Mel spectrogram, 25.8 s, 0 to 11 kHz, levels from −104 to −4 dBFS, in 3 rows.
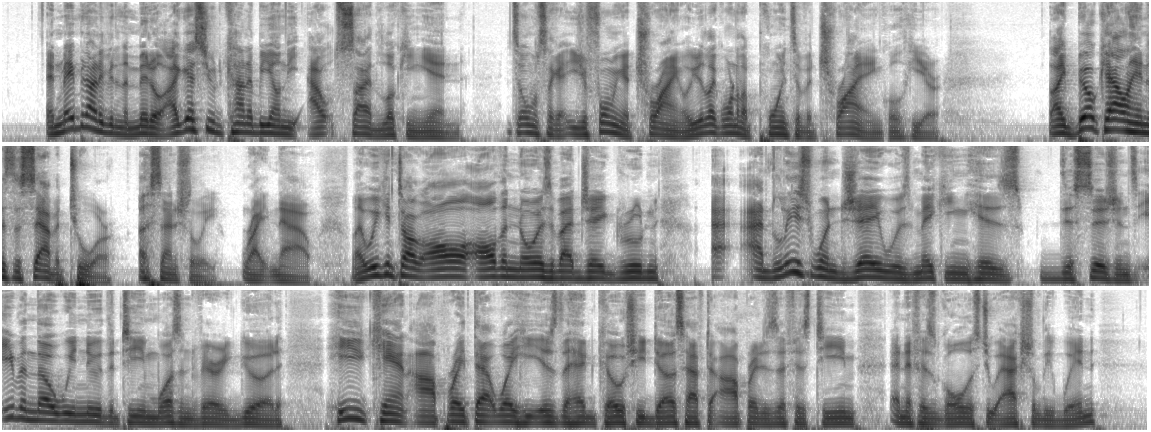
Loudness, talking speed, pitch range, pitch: -25 LUFS, 235 wpm, 95-135 Hz, 110 Hz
